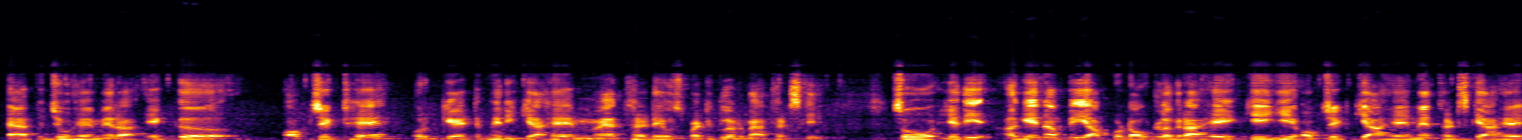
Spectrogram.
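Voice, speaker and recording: A man teaching web programming in a step-by-step screen-recorded tutorial, repeating terms as he types. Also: medium pitch. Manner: explains step by step, repeats terms while typing, mixes English phrases. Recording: slightly dull lo-fi mic with faint hiss.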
